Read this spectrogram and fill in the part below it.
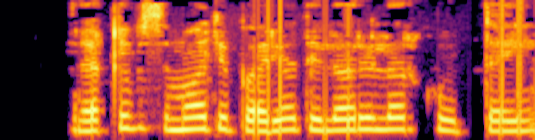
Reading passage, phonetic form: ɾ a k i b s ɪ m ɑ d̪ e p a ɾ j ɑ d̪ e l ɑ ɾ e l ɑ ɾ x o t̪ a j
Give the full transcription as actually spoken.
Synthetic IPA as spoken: ɾ a q i b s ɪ m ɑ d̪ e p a ɾ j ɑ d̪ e l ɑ ɾ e l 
